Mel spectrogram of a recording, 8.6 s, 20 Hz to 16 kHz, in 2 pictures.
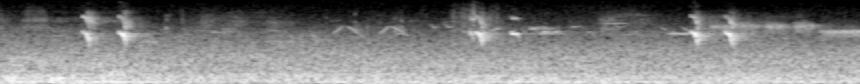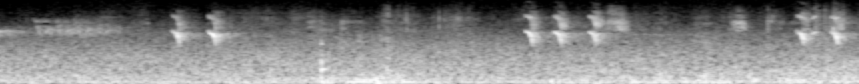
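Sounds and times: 
steady outdoor hiss: 0.0 - 8.5
small bird chittering on the ground: 0.3 - 5.5, 6.9 - 7.5, 8.2 - 8.5.

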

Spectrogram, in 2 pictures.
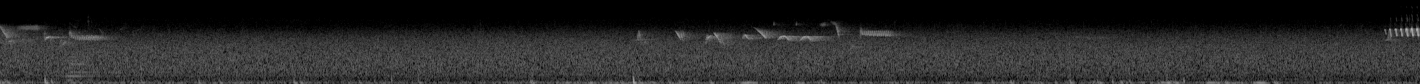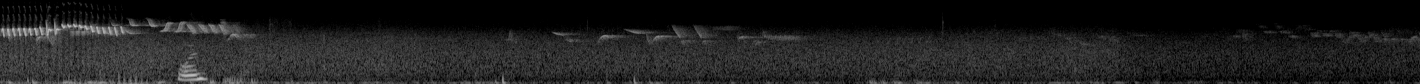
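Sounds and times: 
hiss: 0.0 - 27.1
orange-crowned warbler singing along a mountain creek at 6,300 feet: 13.9 - 16.8
speech: 16.0 - 16.4.

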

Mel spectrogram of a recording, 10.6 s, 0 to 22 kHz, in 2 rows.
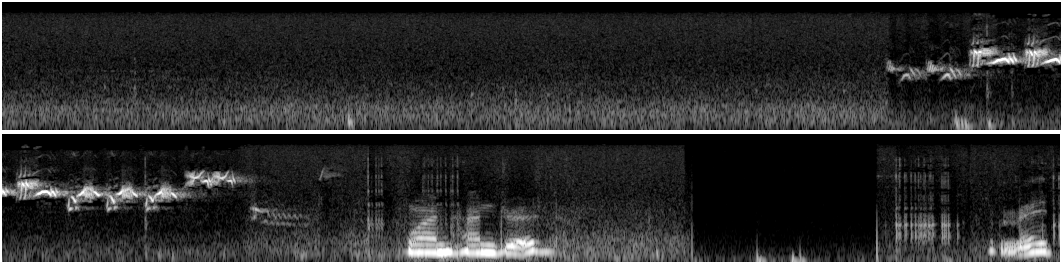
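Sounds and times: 
faint noise: 0.0 - 10.5
Lincoln's sparrow singing at Bluff Lake: 4.4 - 7.0
speech: 4.8 - 5.2, 7.3 - 8.2, 10.4 - 10.5.

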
